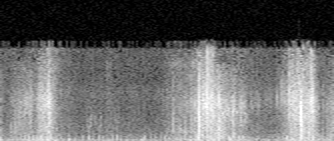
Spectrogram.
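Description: A kitten purrs softly and closely in a quiet indoor room, the low rumble swelling in three slow breaths with faint rustling between them.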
